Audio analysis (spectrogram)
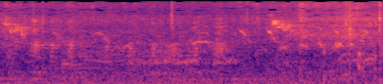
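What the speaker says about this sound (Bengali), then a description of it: "দেখেন যেদিকে তাকাবেন শুধু সাদা হাঁস আর সাদা হাঁস।" A flock of white ducks feeds nearby, with busy overlapping quacks and honks over a constant bed of splashing and shuffling sounds, with no talking.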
